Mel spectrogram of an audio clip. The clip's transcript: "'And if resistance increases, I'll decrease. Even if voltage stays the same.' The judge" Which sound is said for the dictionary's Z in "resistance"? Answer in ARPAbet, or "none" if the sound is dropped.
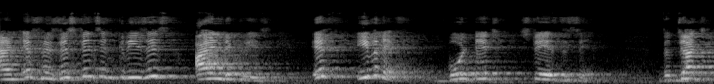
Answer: Z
